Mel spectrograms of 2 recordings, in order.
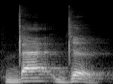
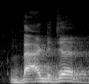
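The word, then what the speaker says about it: badger: तो इसमें भी G के पहले D है, तो यहाँ पर भी D साइलेंट है और इसको हम पढ़ रहे हैं बैजर। इन वर्ड्स को हमने गैडजेट, बैडजर, हम इनको ऐसे नहीं पढ़ सकते।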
